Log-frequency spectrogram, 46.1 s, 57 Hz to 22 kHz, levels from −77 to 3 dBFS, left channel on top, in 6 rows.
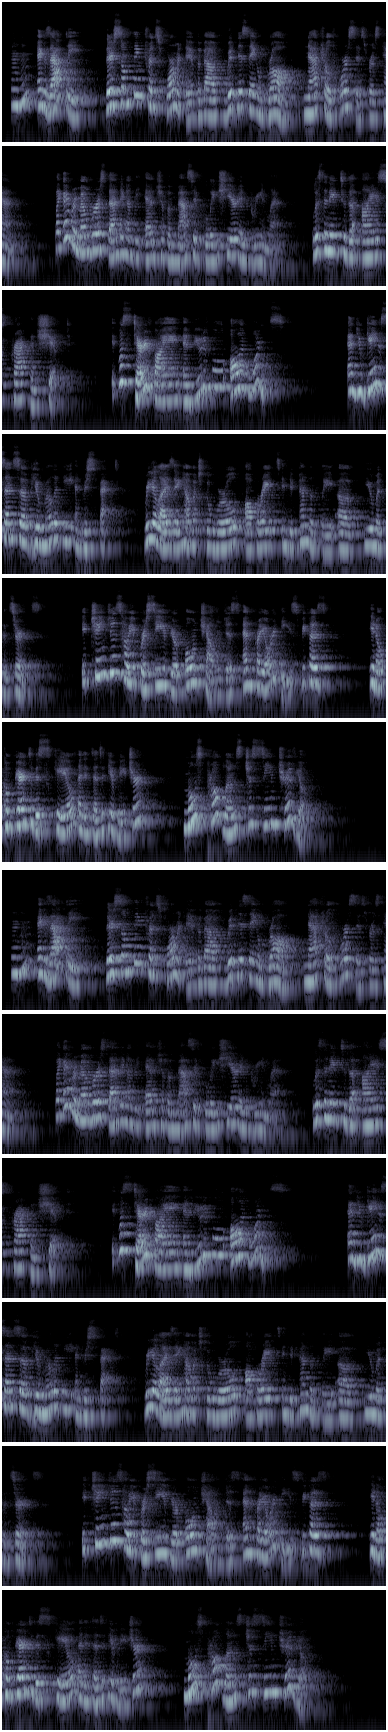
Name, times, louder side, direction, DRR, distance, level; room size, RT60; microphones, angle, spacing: voice 1, 0.2-1.6 2.1-5.7 6.0-7.9 8.7-13.2 13.9-16.4 17.7-21.0 22.3-25.1 25.9-31.5 32.3-37.2 38.1-41.2 42.0-44.5, left 2 dB, 70° left, 0 dB, 1.0 m, -31 dB
19.5 x 12.5 x 2.5 m, 1.3 s
head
